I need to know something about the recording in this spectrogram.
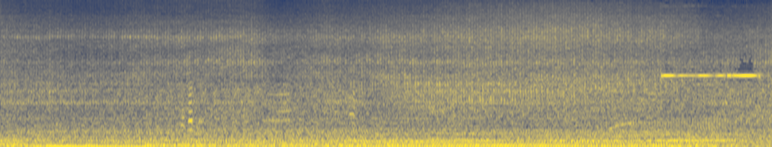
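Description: A bus engine idles close by with a low hum.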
